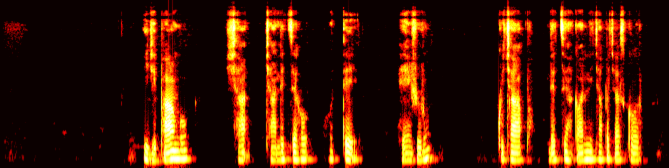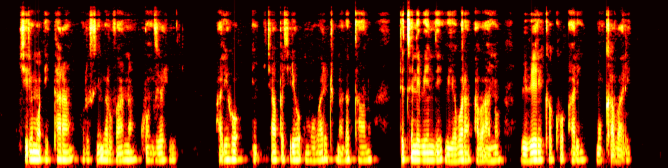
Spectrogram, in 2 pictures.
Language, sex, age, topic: Kinyarwanda, male, 18-24, finance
